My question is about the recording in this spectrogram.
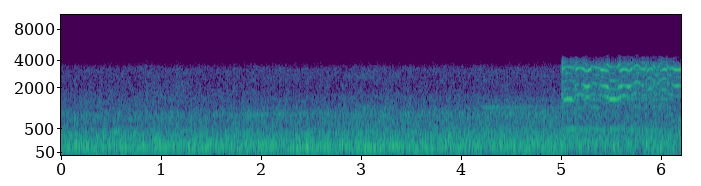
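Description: Steady road and engine noise inside a car cabin at freeway speed. About five seconds in, music starts over it with a wavering, sliding melody.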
